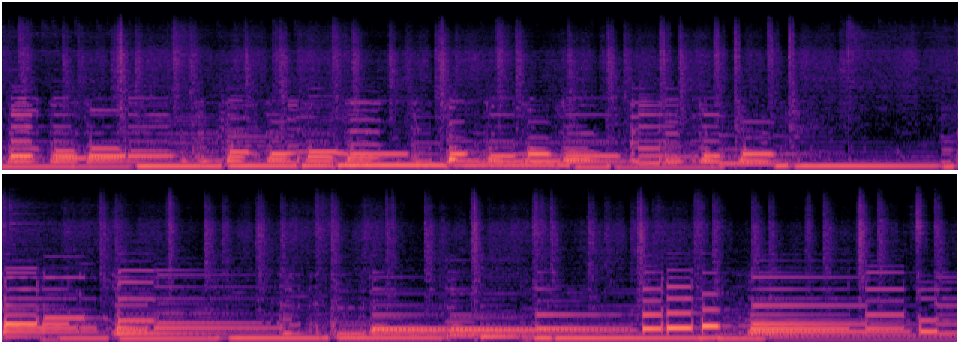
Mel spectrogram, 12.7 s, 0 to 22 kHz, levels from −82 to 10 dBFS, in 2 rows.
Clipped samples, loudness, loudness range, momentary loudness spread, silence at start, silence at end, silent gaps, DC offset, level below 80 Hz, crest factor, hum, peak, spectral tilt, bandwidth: under 0.1%; -24 LUFS; 3 LU; 8 LU; 0 s; 0 s; none; under 0.1%; -50 dBFS; 14 dB; none; -8 dBFS; -7.5 dB/octave; 14.5 kHz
